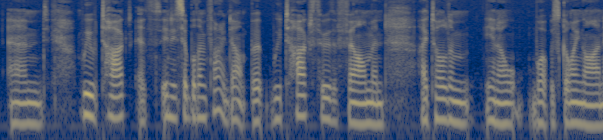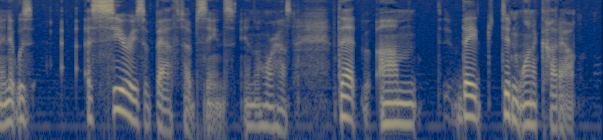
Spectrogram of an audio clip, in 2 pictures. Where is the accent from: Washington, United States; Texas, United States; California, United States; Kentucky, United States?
Washington, United States; Tacoma; also born or lived in Silver Spring, United States; Oh, yeah, well, I didn't grow up in New York. I grew up in Tacoma, Washington. I also grew up in Silver Spring, Maryland.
